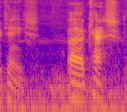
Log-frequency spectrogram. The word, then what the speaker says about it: cache: Got an alien data cache. Cache? Oh, the E is silent.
